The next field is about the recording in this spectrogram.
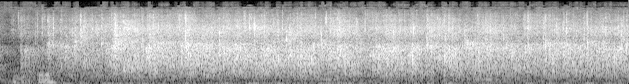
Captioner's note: audience applauding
